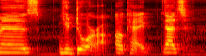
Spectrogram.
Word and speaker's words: Eudora: I dropped the card and her name is Eudora okay that's how you pronounce her name I just didn't want to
